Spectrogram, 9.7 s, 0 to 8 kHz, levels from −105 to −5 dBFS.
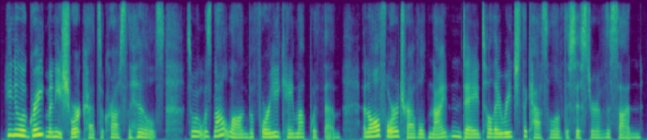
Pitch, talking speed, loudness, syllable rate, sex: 210 Hz, 240 wpm, -21 LUFS, 5.4 syllables/s, female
